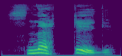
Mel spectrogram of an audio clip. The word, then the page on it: snärtig: [²sn'är_t:ig]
